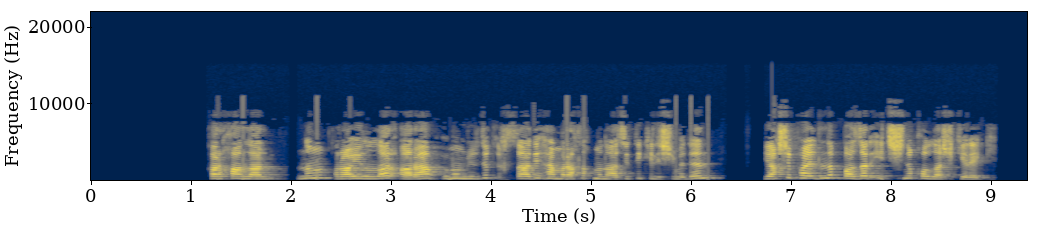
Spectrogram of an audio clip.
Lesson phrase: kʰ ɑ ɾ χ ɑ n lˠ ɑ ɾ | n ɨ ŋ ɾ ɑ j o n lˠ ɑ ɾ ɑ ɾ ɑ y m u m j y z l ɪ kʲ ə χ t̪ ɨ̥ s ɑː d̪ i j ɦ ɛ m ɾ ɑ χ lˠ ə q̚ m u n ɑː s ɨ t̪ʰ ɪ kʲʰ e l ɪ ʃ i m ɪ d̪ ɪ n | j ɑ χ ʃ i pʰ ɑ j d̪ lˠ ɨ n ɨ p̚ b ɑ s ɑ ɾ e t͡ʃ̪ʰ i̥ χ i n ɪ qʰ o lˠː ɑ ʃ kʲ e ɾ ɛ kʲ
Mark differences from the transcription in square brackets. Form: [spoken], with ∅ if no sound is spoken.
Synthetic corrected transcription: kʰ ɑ ɾ χ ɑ n lˠ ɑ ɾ | n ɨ ŋ ɾ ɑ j o n lˠ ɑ ɾ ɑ ɾ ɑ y m u m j y z l ɪ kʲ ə χ t̪ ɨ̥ s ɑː d̪ i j ɦ ɛ m ɾ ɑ χ lˠ ə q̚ m u n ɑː s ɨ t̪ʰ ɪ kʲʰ e l ɪ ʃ i m ɪ d̪ ɪ n | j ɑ χ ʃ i pʰ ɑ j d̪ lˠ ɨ n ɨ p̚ b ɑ [z] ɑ ɾ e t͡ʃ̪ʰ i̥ [ʃ] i n ɪ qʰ o lˠː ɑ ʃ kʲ e ɾ ɛ kʲ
